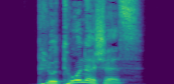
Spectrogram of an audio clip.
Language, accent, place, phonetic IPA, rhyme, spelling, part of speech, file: German, Germany, Berlin, [pluˈtoːnɪʃəs], -oːnɪʃəs, plutonisches, adjective, De-plutonisches.ogg
- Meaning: strong/mixed nominative/accusative neuter singular of plutonisch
